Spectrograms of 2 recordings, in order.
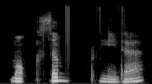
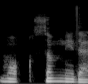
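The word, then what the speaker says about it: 먹습니다: moksemnita untuk moksemnita itu pengucapannya bukan moksnida akan tapi moksemnida sama seperti Kamsa Hamnida contoh kalimatnya pabel mokoyo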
